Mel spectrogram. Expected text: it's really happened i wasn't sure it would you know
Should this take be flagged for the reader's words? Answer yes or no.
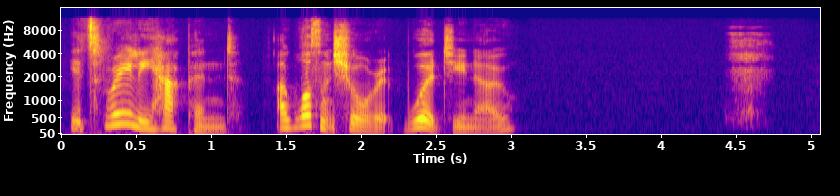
no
